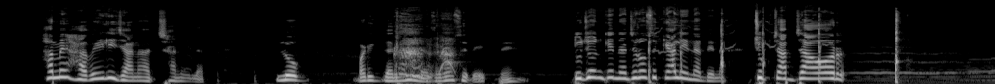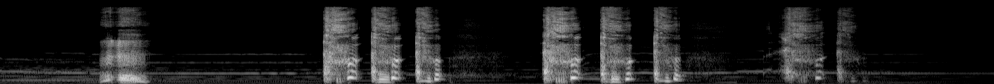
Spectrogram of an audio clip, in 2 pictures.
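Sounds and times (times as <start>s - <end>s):
speech: 0.4s - 2.2s, 2.8s - 8.6s, 11.0s - 11.5s, 13.4s - 14.7s, 15.4s - 17.0s
man coughing in harsh hacking bursts: 3.9s - 4.7s, 11.0s - 11.5s, 13.2s - 14.5s, 15.4s - 16.8s, 17.8s - 18.6s.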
